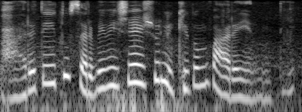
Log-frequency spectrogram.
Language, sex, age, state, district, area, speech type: Sanskrit, female, 18-30, Maharashtra, Wardha, urban, spontaneous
